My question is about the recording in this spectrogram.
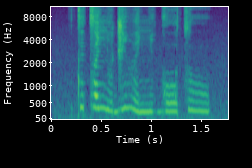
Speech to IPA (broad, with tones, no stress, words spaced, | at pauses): tɪ˦t͡sa˦ɲo˨d͡ʒi˦ βe˨ ɲɪ˨ɡoː˨t͡suː˨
